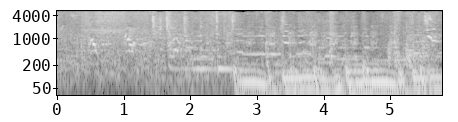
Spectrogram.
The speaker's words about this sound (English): Taking the dog for a walk.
